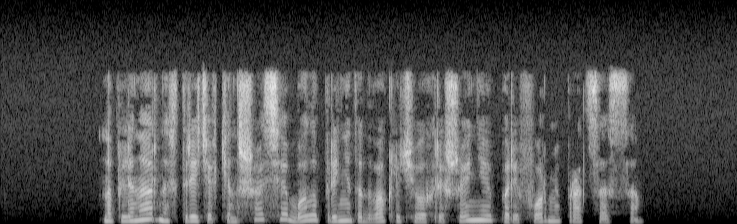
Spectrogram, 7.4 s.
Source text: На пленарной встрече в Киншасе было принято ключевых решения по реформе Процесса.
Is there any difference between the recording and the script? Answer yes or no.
yes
